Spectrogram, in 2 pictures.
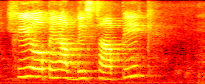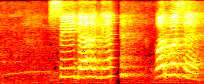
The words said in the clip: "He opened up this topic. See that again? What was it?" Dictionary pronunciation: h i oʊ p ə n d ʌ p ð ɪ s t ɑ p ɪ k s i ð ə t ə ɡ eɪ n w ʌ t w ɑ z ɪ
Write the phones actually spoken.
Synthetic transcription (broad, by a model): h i oʊ p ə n ʌ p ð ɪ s t ɑ p ɪ k s i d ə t ə ɡ eɪ n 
